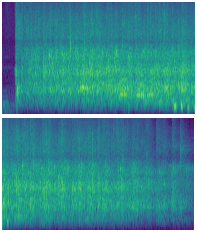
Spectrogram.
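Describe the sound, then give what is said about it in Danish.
A live audience in the library hall (Bibliotekssalen) of the Rundetårn, the building housing Denmark's oldest observatory, breaks into sustained applause, dense and loud clapping that fills the hall for several seconds before slowly tapering off near the end. “vi denne gang optager live med et spil levende publikum her fra Bibliotekssalen i Rundetårn”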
